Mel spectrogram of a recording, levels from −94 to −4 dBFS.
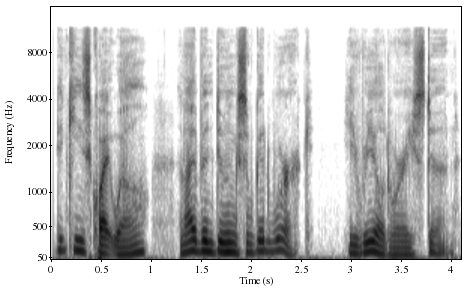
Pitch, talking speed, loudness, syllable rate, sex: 125 Hz, 220 wpm, -18 LUFS, 5.8 syllables/s, male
